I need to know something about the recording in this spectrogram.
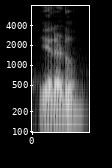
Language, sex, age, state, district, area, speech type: Kannada, male, 45-60, Karnataka, Davanagere, rural, read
